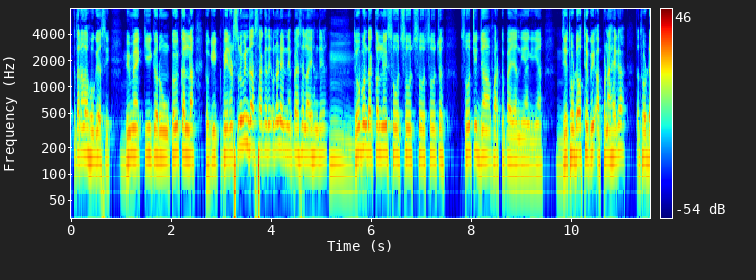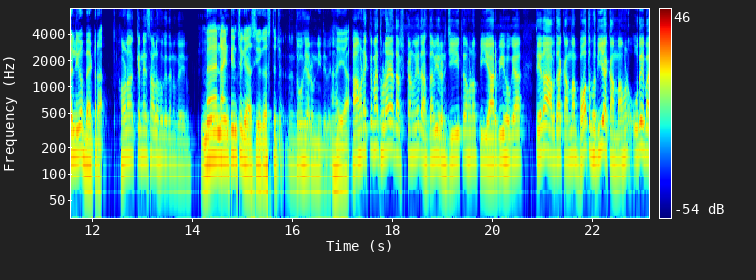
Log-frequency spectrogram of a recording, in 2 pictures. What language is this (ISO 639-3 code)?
pan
